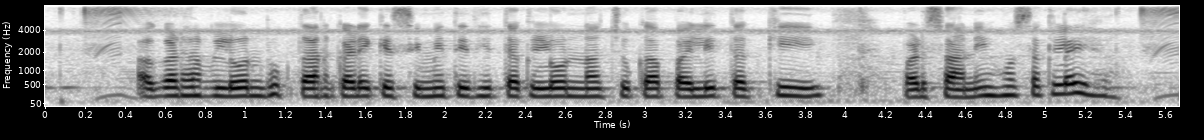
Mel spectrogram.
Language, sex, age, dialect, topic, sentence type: Magahi, female, 31-35, Western, banking, question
